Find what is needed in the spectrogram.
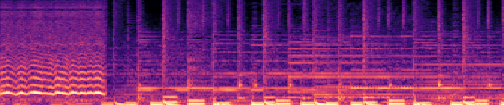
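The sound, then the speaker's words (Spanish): A bee buzzes in a loud, rich drone whose tone wavers at first, then carries on in a steady pulsing rhythm to the end. “No soy florista, pero vivo entre las flores y, aunque me resista, el hombre me arrebata mis dulces labores. ¿Quién soy? ¡La abeja!”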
